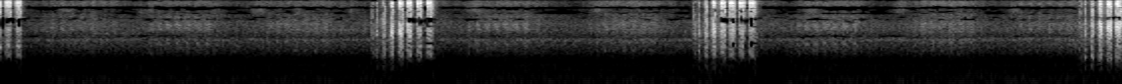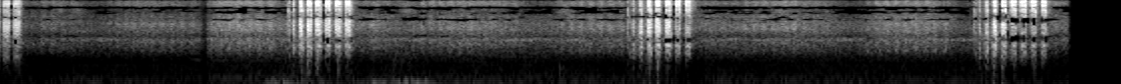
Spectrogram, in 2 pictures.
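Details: Katydid noises from Hill Country near San Antonio, Texas: a regular series of harsh, buzzy bursts about every two seconds, with a brief low rumbling noise in the middle of the sequence.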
